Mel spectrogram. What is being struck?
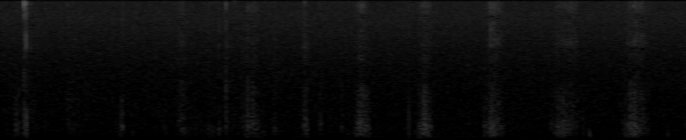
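Plastic clothespin.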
